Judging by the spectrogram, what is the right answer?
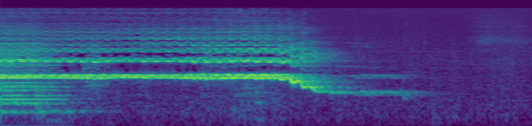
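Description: Operatic soprano holding one high note with wide vibrato; the accompaniment drops out about a second in. Just past halfway the note slides down and fades away, leaving near silence.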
